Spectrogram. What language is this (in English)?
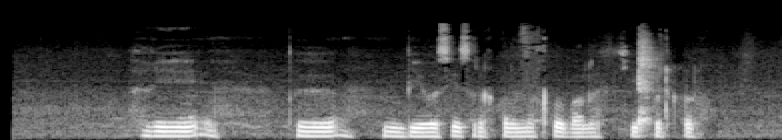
Pashto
